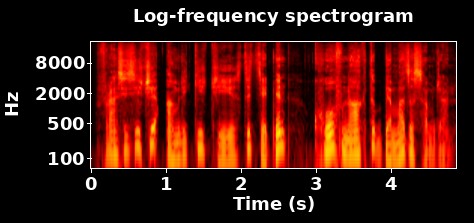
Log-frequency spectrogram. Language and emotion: Kashmiri, disgusted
